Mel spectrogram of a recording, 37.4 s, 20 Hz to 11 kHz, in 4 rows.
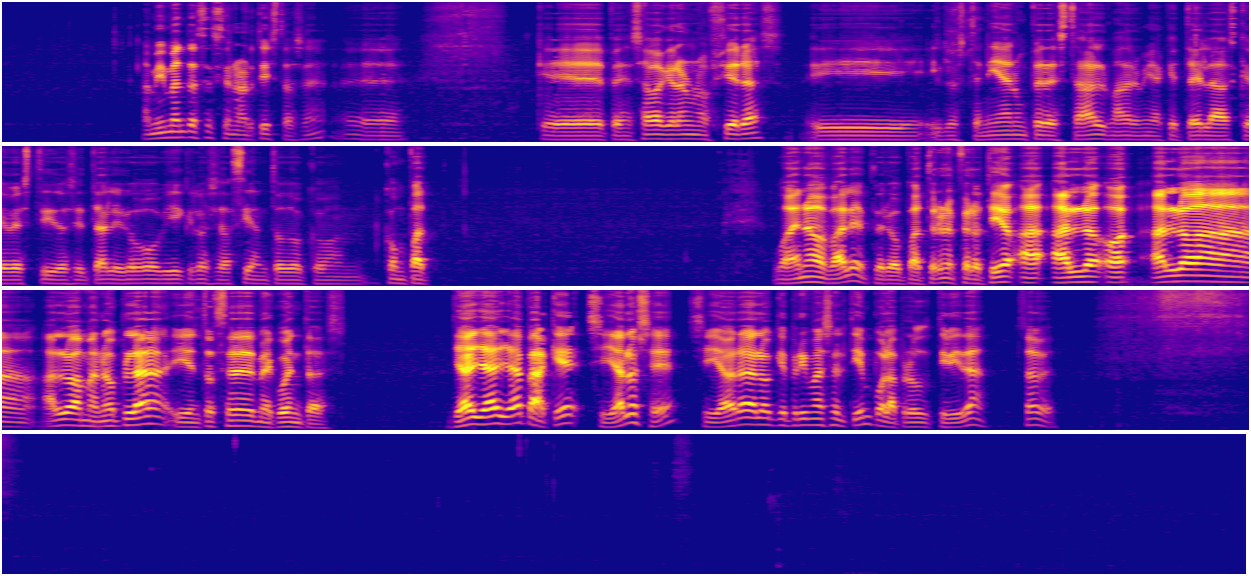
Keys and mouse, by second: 0.6-2.4 right drag, 3.6 f, 5.0 ctrl+z, 5.9 ctrl+Tab, 8.2-10.2 drag, 9.4 f, 10.2 ctrl+Tab, 12.6 f, 13.6 f, 14.4 ctrl+z, 15.6 f, 18.1 ctrl+Tab, 25.9 ctrl+Tab, 27.1 click, 27.9 f, 28.1 f, 29.7-31.3 drag, 31.3 f, 31.9 click, 32.5 f.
